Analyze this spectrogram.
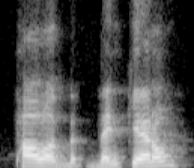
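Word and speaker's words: Banchero: ruin the chances for paula benketto that's how they pronounce it and they during the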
